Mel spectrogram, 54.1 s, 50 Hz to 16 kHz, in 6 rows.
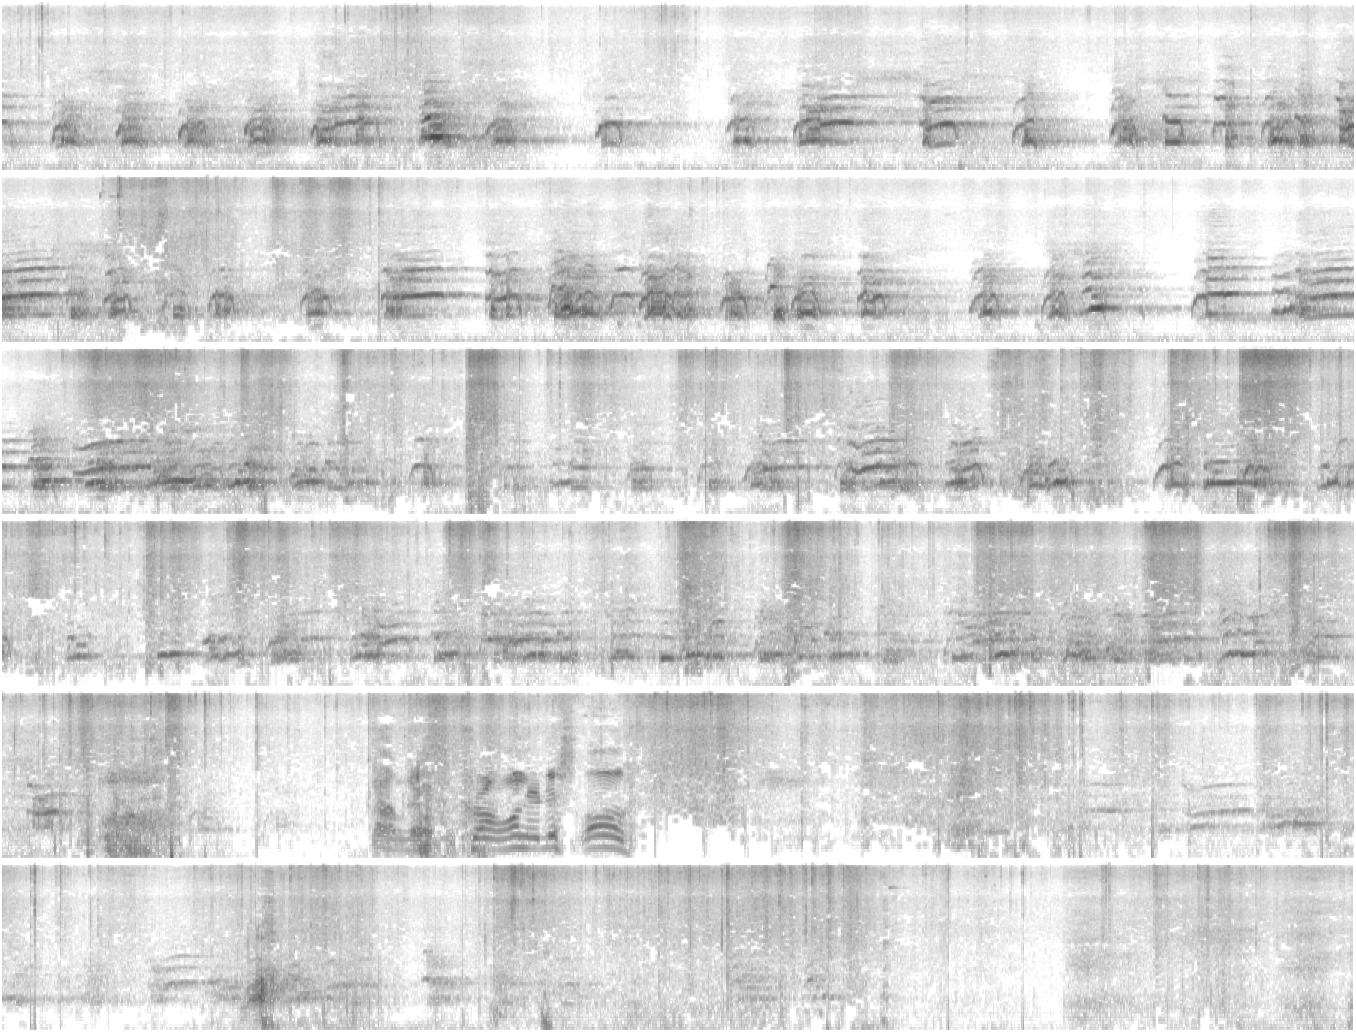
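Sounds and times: hounds baying: 0.0 - 54.0
brush rustling and snapping: 7.4 - 12.4, 18.2 - 39.4, 40.3 - 53.6.

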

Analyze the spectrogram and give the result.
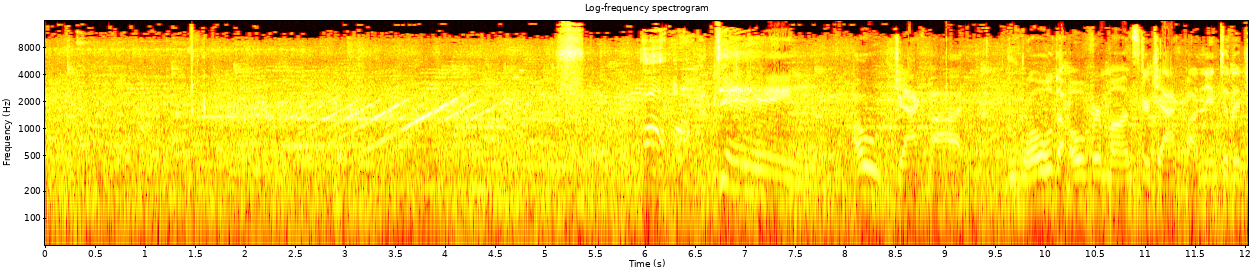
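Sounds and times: din of busy arcade: 0.0 - 12.0
overlapping rising electronic tones: 1.6 - 9.6.

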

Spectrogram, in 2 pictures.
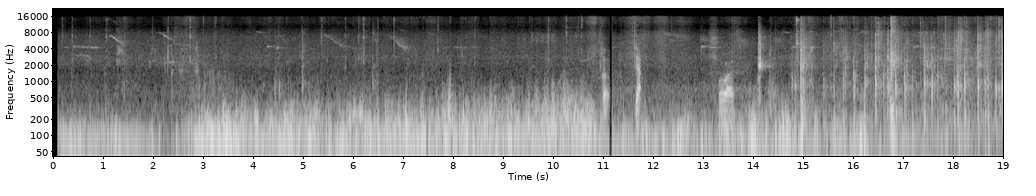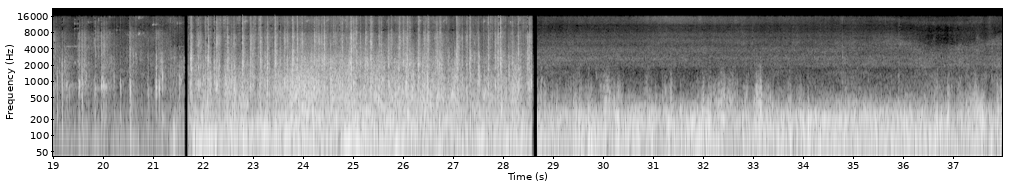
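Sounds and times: hoofbeats on road: 14.1 - 28.7
hooves shifting on bricks: 14.2 - 28.7
harness clinking: 14.8 - 28.6.

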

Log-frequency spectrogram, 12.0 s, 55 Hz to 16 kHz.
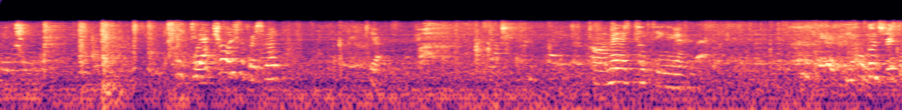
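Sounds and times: children's voices chattering: 6.1 - 8.0, 9.0 - 12.0.

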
